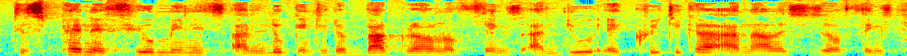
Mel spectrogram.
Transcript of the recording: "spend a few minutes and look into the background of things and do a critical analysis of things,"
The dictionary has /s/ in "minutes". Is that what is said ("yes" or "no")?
yes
